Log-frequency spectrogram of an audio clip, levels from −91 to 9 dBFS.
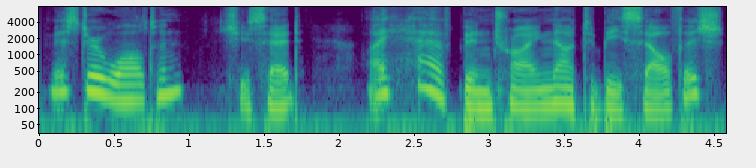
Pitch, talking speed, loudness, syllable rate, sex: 145 Hz, 155 wpm, -18 LUFS, 3.7 syllables/s, male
